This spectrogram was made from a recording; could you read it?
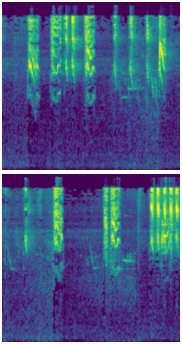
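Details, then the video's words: Female double-collared seedeater piado meant to heat up a male for song: irregular high, buzzy chirps in pairs and triplets, ending in a fast trilled burst, with faint thin whistles between. "MELHOR PIADO DE FÊMEA DE PAPA CAPIM PARA DEIXAR SEU PAPA CAPIM DOIDO PARA CANTAR LOGO"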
